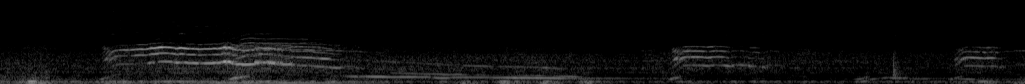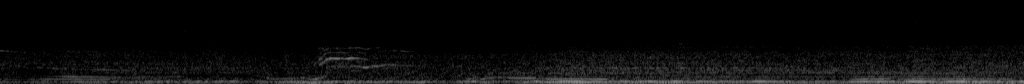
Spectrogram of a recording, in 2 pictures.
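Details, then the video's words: Two domestic cats outdoors in a backyard, angry and ready to fight, trading drawn-out wailing yowls with rich harmonics, some rising then sliding down, others low moaning growls, with pauses between outbursts and steady low background hum. "They are ready to fight. Cats making baby sounds."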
